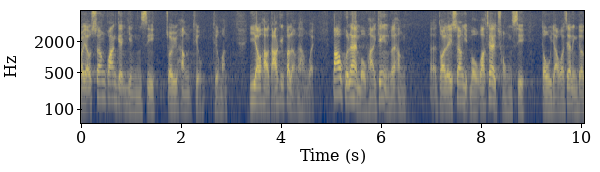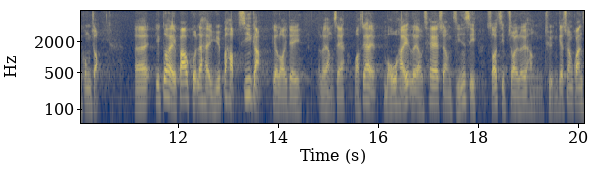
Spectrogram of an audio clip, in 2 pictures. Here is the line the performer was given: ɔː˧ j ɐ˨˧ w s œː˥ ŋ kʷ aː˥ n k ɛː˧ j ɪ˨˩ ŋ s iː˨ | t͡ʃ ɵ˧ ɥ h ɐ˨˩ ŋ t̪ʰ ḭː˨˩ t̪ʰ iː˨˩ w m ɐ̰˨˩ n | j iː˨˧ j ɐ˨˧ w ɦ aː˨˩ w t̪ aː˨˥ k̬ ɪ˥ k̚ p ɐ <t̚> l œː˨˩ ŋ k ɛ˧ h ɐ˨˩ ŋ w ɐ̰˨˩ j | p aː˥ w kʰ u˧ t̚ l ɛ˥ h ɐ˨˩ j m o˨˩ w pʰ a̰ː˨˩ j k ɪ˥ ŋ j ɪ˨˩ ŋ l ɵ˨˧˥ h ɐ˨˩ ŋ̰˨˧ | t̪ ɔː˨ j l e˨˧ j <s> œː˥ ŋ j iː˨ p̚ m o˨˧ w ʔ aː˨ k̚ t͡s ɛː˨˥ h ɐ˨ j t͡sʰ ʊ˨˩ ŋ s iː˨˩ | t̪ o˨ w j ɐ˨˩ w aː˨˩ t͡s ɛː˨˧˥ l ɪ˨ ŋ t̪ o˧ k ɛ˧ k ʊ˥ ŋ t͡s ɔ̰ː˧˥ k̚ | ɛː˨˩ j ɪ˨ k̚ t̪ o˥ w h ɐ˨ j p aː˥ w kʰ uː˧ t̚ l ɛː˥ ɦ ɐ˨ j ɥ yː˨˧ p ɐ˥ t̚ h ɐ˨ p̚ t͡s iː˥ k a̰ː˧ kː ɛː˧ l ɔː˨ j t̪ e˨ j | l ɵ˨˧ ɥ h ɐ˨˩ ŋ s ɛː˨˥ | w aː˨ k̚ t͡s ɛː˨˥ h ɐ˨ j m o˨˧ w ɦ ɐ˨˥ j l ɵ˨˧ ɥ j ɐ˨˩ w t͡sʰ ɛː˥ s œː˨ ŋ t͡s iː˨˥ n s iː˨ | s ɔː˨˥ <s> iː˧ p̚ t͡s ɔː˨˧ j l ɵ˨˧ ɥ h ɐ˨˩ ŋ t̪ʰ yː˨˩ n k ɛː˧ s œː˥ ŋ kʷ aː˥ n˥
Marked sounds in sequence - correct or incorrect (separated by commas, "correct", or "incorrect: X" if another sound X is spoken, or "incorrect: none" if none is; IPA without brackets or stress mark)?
correct, correct, incorrect: t͡s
